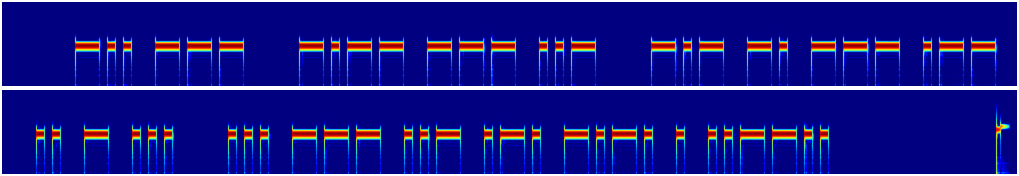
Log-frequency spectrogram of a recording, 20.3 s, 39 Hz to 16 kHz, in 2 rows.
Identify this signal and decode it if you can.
Morse code, heard as a keyed tone, about 16 wpm, 700 Hz. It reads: DO YOU KNOW ITS SOURCE?
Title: Sentences from Top 1000 Words - Review Part 5 - 15wpm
